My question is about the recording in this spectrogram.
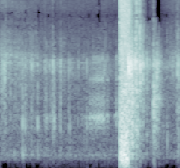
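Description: Plastic shell of a Seagate GoFlex Desk hard-drive enclosure being pried apart by hand: a few small clicks, then one loud, sharp crack near the end as the snap-tabs let go and the case cracks open.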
